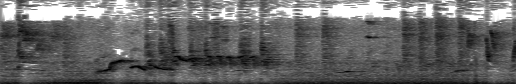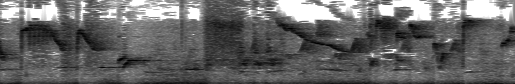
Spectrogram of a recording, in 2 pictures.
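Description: Greater green leafbird pouring out a loud, varied song of sharp whistles, rapid chirps and harsh squawky notes with hardly a pause, over a low background hum.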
